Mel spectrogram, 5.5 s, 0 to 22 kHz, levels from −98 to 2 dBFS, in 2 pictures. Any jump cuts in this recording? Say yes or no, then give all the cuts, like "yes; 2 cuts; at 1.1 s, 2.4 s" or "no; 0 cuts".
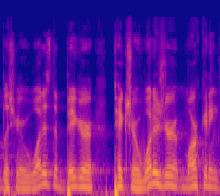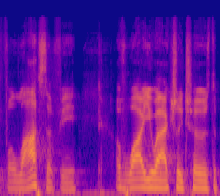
no; 0 cuts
